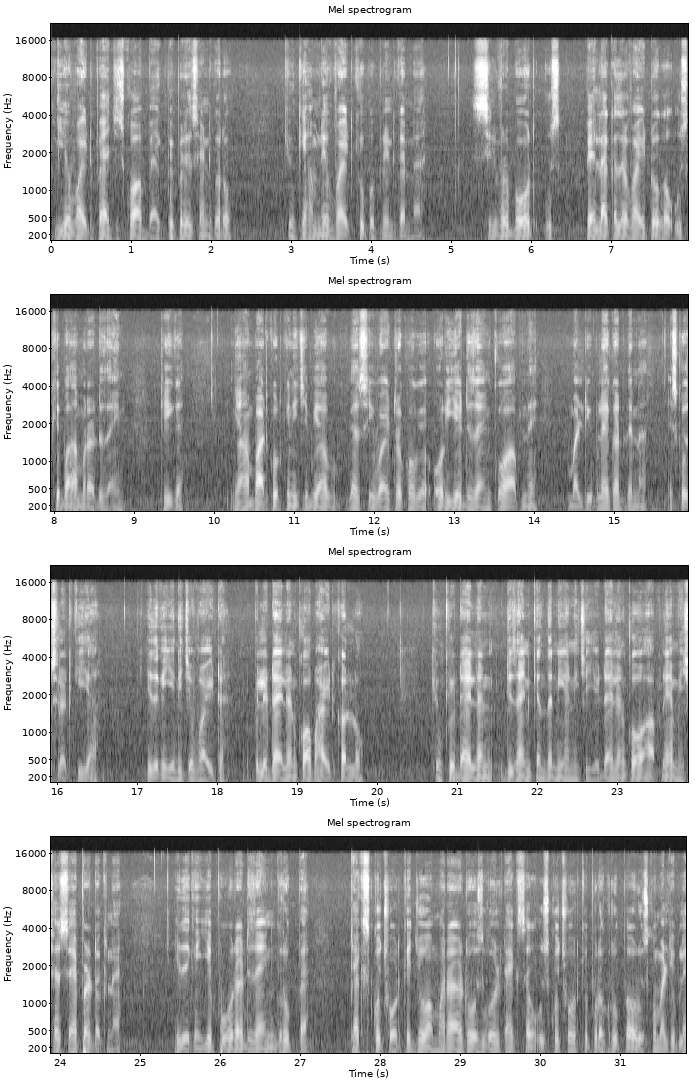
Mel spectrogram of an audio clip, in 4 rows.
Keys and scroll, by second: 5.4 alt+super+3, 7.5 super+3, 9.4 shift+super+], 10.0 alt+super+3, 11.4 typing, 15.1 super+3, 18.0 shift+super+], 21.2 shift+super+], 21.8 alt+super+3, 26.1 super+z.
